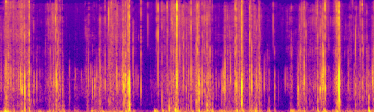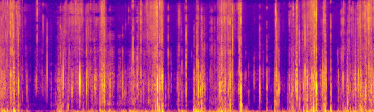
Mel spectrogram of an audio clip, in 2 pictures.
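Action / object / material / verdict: scrape / clear glass or acrylic crystal ball / glass / none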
